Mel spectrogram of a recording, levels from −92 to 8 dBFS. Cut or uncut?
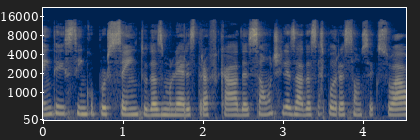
cut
